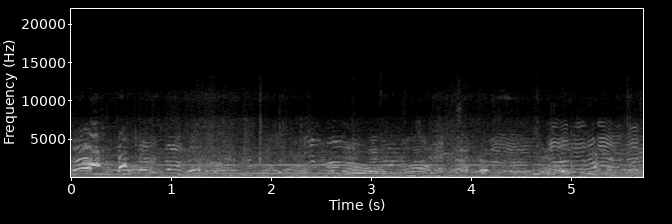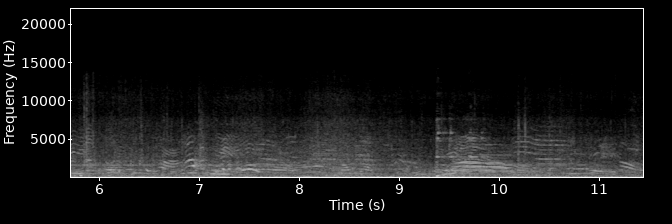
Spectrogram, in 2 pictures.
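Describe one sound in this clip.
Children shout and chatter nearby.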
